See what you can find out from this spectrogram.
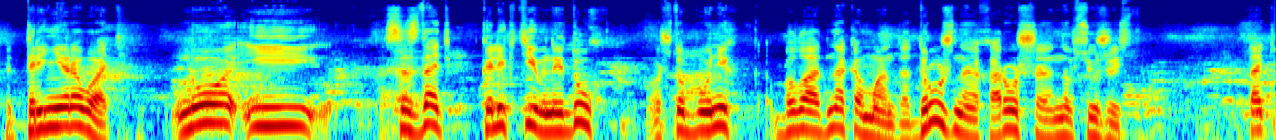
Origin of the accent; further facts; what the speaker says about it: Mozhaysk, Moscow Oblast, Russia; born there; now in Bryansk, Russia; Я родился в Можайске, ну, с 80-го года здесь живу, уже 40 лет.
